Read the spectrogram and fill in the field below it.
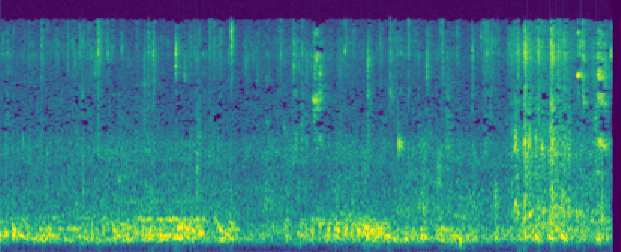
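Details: Decorative white frillback pigeons with crests, kept at a pigeon farm; low soft cooing murmurs run through the first half, over a constant hiss of background noise and scattered clicks.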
